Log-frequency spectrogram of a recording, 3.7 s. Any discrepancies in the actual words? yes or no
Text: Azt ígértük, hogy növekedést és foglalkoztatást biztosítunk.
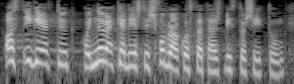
no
